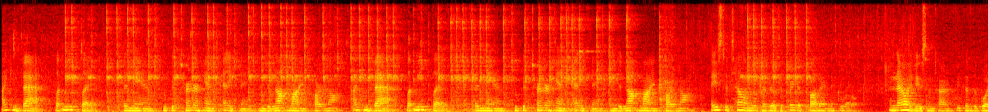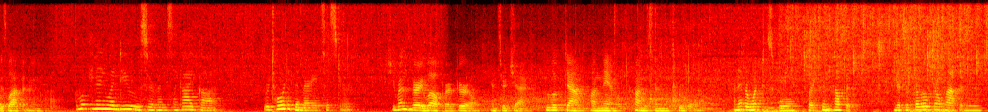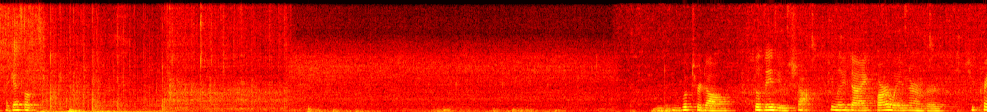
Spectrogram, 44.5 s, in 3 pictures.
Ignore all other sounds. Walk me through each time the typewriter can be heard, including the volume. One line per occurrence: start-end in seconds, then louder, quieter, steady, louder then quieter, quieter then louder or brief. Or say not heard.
0.8-12.3 steady.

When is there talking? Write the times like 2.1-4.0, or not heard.
0.0-30.2, 39.5-44.4.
